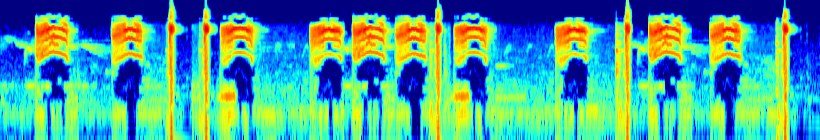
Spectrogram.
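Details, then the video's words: Lure recording of a female sogon ontong calling to a male. Harsh arched notes come in pairs and short runs, broken by brief pauses and several loud snapping clicks. "suara pikat sogon ontong betina memanggil sang jantan"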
